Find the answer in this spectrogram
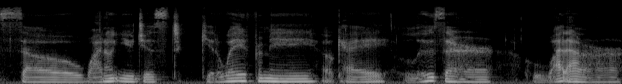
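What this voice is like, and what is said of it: Valley Girl voice. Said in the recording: “doing a Valley Girl voice for some reason. Because it's kind of a stock one that I can just pull out whenever ... This is just one that I've perfected”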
